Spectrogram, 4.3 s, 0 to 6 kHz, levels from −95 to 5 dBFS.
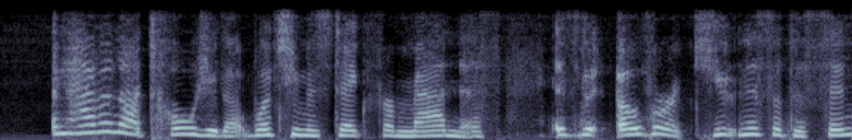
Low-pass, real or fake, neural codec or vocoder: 5.4 kHz; fake; codec, 32 kHz, 1.9 kbps, SNAC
